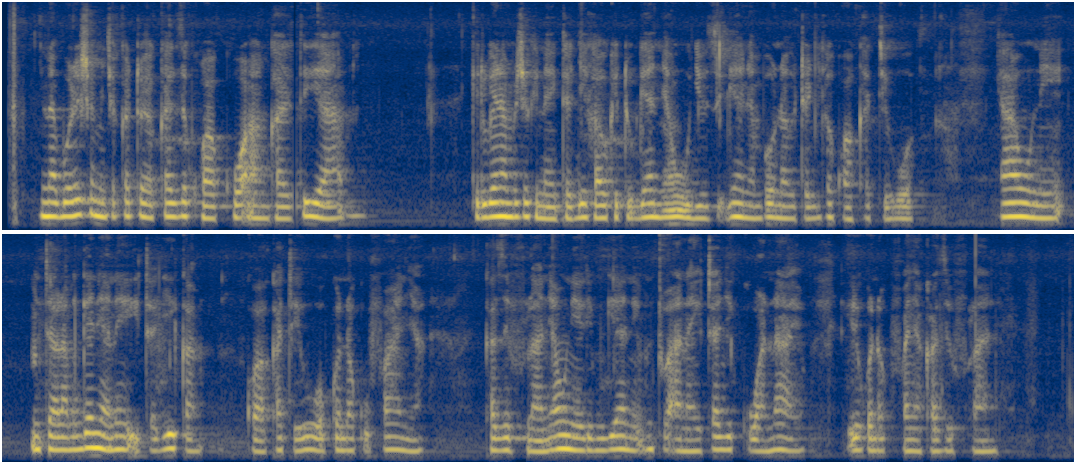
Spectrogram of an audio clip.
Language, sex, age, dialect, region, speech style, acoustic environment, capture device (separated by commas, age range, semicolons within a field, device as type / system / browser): Swahili, female, 25-34, Tanzania - Dar es Salaam, Tanzania, relaxed; focused, nature, mobile / Linux / Chrome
